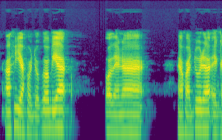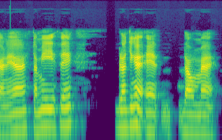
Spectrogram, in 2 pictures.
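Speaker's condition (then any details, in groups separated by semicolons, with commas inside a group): Down syndrome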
